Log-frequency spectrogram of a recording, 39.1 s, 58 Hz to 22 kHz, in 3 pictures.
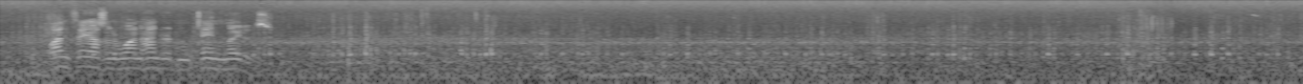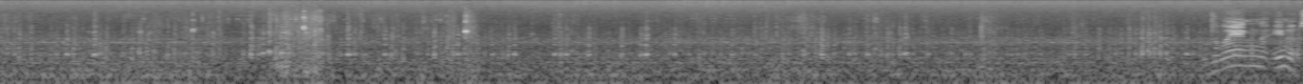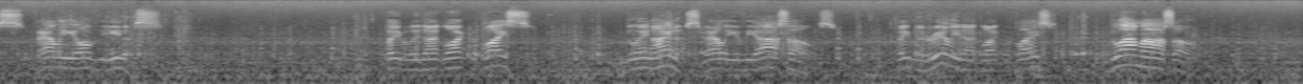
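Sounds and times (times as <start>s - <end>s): engine and road rumble: 0.0s - 39.0s.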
